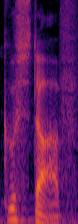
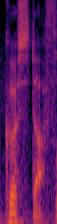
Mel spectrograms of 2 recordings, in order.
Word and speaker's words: Gustav: My name is Gustav. I usually pronounce it Gustav, like good stuff.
